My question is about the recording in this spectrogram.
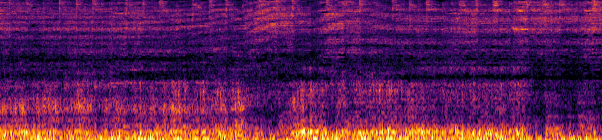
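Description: Live hardcore punk band playing loud and without a break: electric guitar, bass and drums in a dense wall of sound.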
